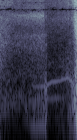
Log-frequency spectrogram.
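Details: Real recording: the speaker's own mechanical ventilator heard as he talks, a steady airy hiss with a faint whistling tone that rises in loudness at the end. Mechanical ventilator airflow.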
